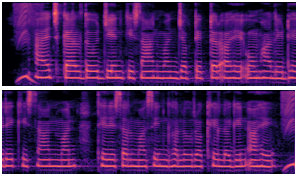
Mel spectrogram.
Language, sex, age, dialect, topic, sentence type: Chhattisgarhi, female, 25-30, Northern/Bhandar, agriculture, statement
